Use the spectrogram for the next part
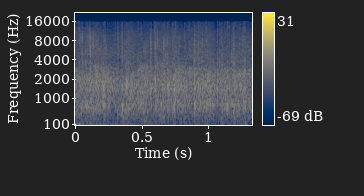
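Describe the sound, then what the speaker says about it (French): A studio audience on a French quiz show claps in a thick, continuous burst, loud and even throughout the brief stretch. "Et j'applaudis doublement"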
